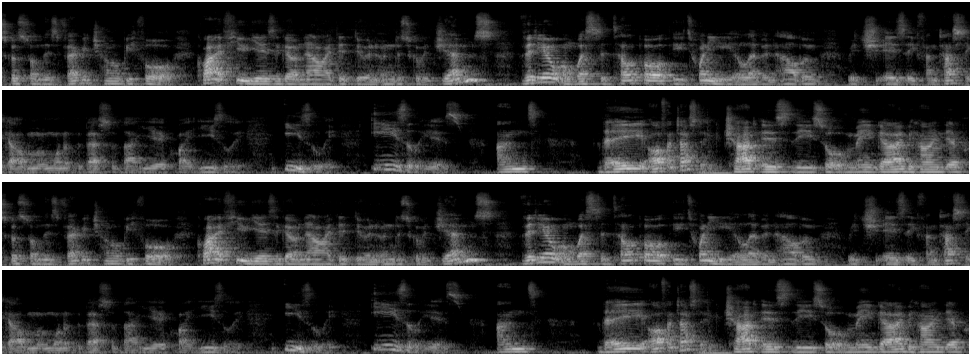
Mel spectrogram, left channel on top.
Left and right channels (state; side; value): normal; both; correlation 0.67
